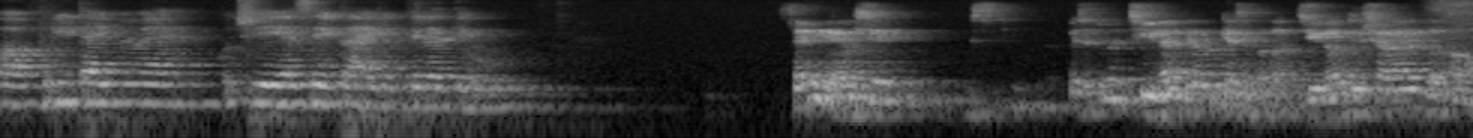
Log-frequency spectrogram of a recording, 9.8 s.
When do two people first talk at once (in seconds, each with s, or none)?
none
